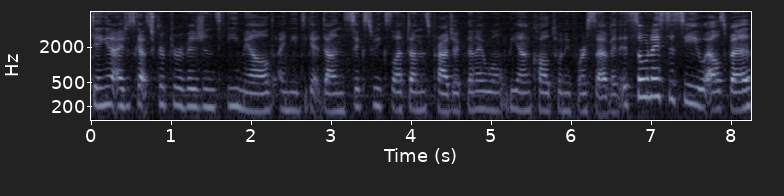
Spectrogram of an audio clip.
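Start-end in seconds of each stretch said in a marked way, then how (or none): none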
